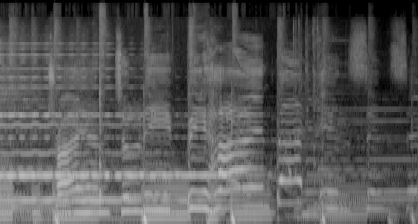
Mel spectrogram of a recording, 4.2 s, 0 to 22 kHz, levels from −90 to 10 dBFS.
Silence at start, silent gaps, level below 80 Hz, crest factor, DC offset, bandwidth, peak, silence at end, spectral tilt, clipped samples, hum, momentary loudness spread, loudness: 0 s; none; -42 dBFS; 16 dB; under 0.1%; over 20 kHz; -6 dBFS; 0 s; -4 dB/octave; under 0.1%; none; 13 LU; -22 LUFS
